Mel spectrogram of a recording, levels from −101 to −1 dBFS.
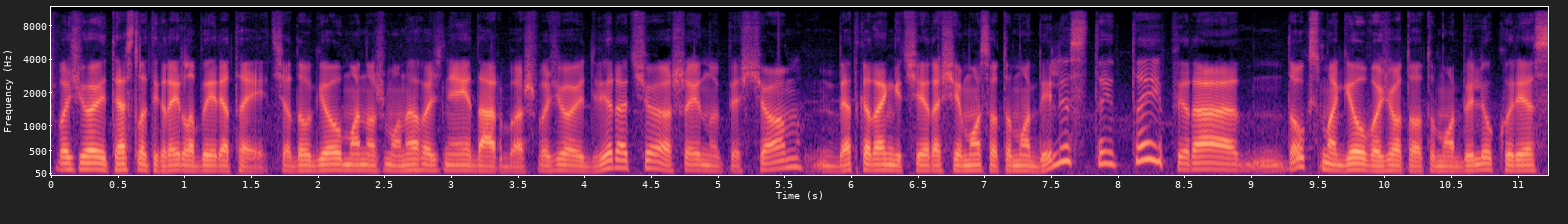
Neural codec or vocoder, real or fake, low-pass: none; real; 10.8 kHz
